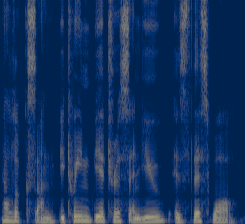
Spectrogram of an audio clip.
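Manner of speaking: a touch of impatience with a stubborn pupil; a little upset. Acted. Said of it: "he said a little upset".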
